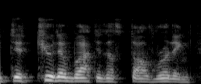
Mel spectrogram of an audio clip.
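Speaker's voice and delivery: plain reading voice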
